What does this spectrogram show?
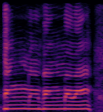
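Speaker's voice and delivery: high, soft sing-song dings; bouncy ding noises. Retold or imitated. Comedian imitating the president's little bounce with high soft dings. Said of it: "He had that bounce like".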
